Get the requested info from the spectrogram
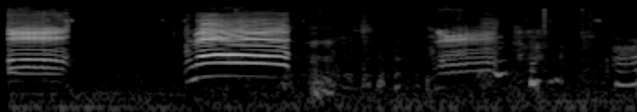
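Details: Baby lamb, a young female, bleating in three loud wavering calls with pauses between, then a short fourth bleat at the end; a woman speaks softly to it between calls.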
